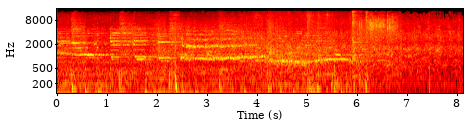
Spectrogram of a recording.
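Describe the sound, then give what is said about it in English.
A car engine roars steadily while tires squeal in long, wavering high-pitched screeches, loud and sustained for several seconds before easing off slightly toward the end. “Malibu Barbie couldn't handle a car like this.”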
